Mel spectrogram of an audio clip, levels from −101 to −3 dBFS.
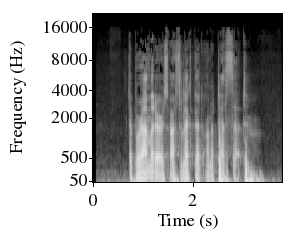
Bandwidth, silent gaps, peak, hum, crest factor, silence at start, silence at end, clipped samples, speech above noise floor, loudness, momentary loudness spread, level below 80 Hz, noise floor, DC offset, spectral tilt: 16 kHz; none; 0 dBFS; none; 20 dB; 0.75 s; 0.35 s; under 0.1%; 31 dB; -19 LUFS; 13 LU; -28 dBFS; -49 dBFS; under 0.1%; -6 dB/octave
